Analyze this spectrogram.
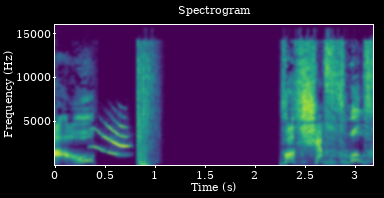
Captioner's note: wig thudding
